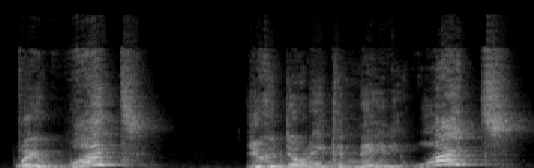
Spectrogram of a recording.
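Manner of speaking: high, rising squeals of disbelief; can't believe it, voice shooting up; shocked disbelief. Real, not acted. Shocked by a Canadian donation.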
